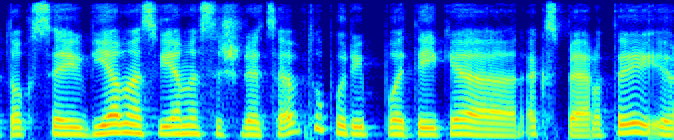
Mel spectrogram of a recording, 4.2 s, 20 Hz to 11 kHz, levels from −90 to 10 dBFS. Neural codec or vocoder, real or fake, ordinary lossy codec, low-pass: codec, 24 kHz, 0.9 kbps, WavTokenizer, medium speech release version 2; fake; Opus, 24 kbps; 9.9 kHz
